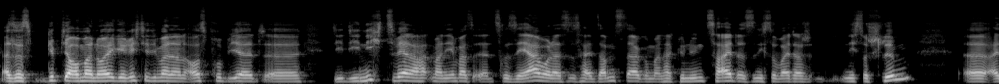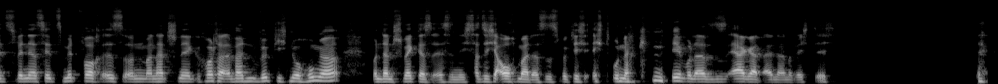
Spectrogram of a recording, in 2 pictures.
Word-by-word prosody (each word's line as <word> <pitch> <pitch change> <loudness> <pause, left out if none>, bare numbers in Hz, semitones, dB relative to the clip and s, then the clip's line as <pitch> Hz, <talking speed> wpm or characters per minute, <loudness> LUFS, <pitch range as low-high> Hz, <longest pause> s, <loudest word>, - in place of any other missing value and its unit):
Also, 145 +1 +5
es 155 -1 +3
gibt 180 +1 -1
ja - - +12
auch 155 - +8
mal 165 0 +8
neue 160 +2 +7
Gerichte, 175 +3 +1
die 160 - -3
man 160 -1 +4
dann 150 -1 +2
ausprobiert, 155 -1 0
äh, 140 0 -2 0.3
die 140 - -5
die 145 +2 -3
nichts 205 +1 -2
werden, 175 -1 +6
da 150 - +4
hat 150 0 -2
man 145 -2 -1
jedenfalls 150 0 -1
als 135 +2 -9
Reserve 140 +5 +3
oder 140 -2 +3
es 135 - -5
ist 145 0 -10
halt 135 -1 -2
Samstag 150 0 -1
und 135 - -7
man 130 0 -6
hat 140 -1 -4
genügend 145 +2 -3
Zeit, 160 0 +3
das 145 - -2
ist - - -14
nicht 145 -1 -5
so 145 -1 -4
weiter 140 0 0
n 135 - -4
n - - -16 0.3
nicht 145 0 -5
so 145 - -2
schlimm, 210 - +2 0.5
äh, - - -9
als 140 0 +1
wenn 140 0 -1
das 140 -1 -2
jetzt 145 -1 -6
Mittwoch 150 -1 -1
ist 145 0 -5
und 135 0 -5
man 130 0 -3
hat 135 0 -2
schnell 135 -1 -4
gekocht, 155 +5 -3
hat 140 - +3
einfach 140 +2 +1
'n 140 -1 -6
wirklich 155 -2 -5
nur 140 -2 -1
Hunger 170 +1 +2 0.3
und 125 - -3
dann 130 -2 +2
schmeckt 135 +2 -2
das 120 - -1
Essen 110 0 -8
nicht. 110 0 -8
Das - - -13
hatte 130 - -6
ich - - +1
auch 130 0 +4
mal, 120 - +2
das 110 +1 -4
ist 120 0 -11
wirklich 125 0 -7
echt 135 - -8
unangenehm 145 +4 -2
oder 130 -2 +1
das 120 +1 -11
ärgert 130 0 +2
einen 110 - -4
dann 110 0 -6
richtig. 110 +1 -10 1.5
Äh - - -5
145 Hz, 250 wpm, -24 LUFS, 135-155 Hz, 1.5 s, ja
